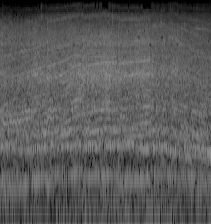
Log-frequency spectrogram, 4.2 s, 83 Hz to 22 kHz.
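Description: Formula 1 cars roar away from the Baku grid at the Azerbaijan Grand Prix start in F1 22, a steady, loud, dense engine howl with rising, overlapping revs throughout and no talk.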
